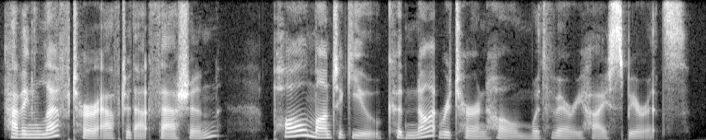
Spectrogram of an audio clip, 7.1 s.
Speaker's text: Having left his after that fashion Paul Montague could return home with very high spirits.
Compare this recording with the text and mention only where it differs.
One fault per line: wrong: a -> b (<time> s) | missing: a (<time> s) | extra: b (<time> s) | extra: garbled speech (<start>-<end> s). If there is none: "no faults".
wrong: his -> her (0.8 s)
extra: not (4.1 s)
